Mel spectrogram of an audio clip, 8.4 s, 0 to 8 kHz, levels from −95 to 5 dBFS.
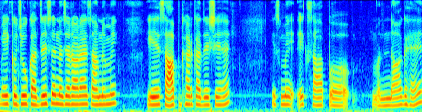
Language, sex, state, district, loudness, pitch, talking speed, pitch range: Hindi, female, Goa, North and South Goa, -18 LUFS, 215 Hz, 150 wpm, 205-225 Hz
